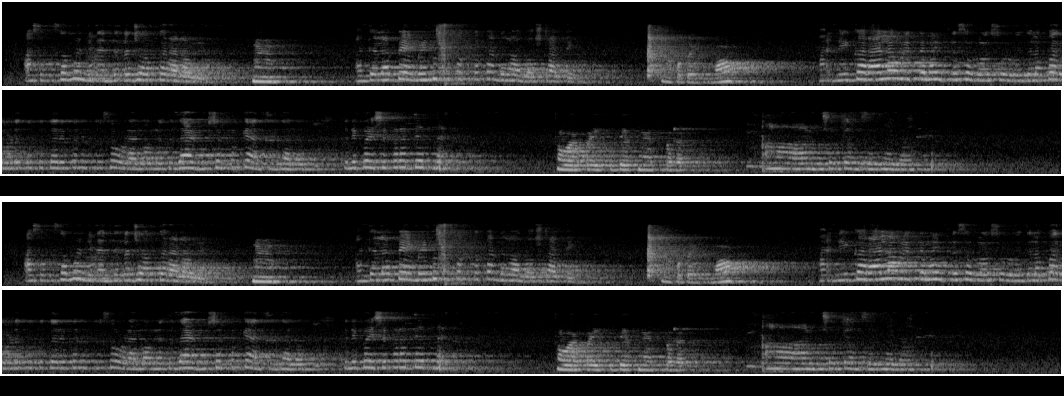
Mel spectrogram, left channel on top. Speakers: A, on the left; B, in the centre.
A: असं तसं म्हणलीत आणि त्याला जॉब करायला लावलीत.
B: हम्म.
A: आणि त्याला पेमेंट होतं फक्त पंधरा हजार स्टार्ट
B: अग बई मग?
A: आणि करायला लावलीत त्याला इथलं सगळं सोडून. त्याला परवडत नवतं तरी पण इथलं सोडायला लावलं, आणि त्याचं ऍडमिशन पण कॅन्सल झालं. त्यानी पैसे परत देत नाहीत.
B: होय पैसे देत नाहीत परत.
A: हा ऍडमिशन कॅन्सल झालं.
